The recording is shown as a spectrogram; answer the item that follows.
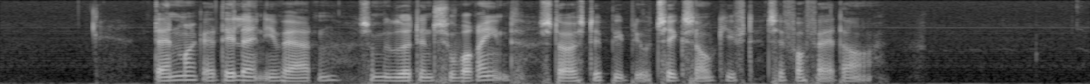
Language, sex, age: Danish, male, 32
